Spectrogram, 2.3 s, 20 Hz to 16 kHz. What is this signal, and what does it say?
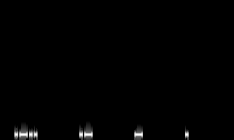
Morse code, heard as a keyed tone, about 52 wpm, spaced as for 17 wpm, 690 Hz. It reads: LATE
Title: 6x Character Spacing - Top 500 Words - 50wpm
